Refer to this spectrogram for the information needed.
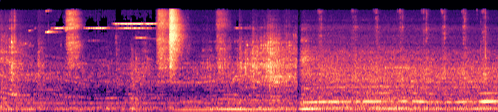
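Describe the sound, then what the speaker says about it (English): School bus passing in the background, a low engine rumble with an air brake hiss and a rising drone that grows louder toward the end, with no talk over it. "Please pardon the noise in the background. That is a school bus."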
